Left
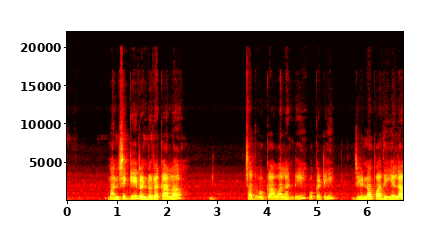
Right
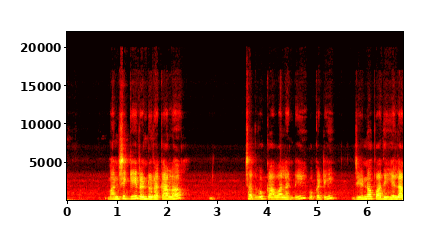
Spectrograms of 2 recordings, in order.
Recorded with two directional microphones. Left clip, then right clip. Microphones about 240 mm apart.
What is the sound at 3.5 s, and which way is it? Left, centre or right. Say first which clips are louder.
A woman's voice: left 1 dB; centre.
